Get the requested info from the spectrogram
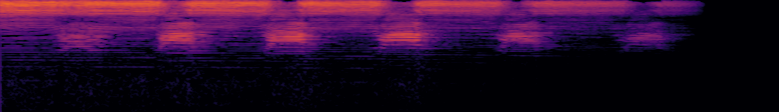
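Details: Cicada calling: pulsing high buzzy bursts repeated about every half second, each a shrill rasping swell, the chorus fading out near the end.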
